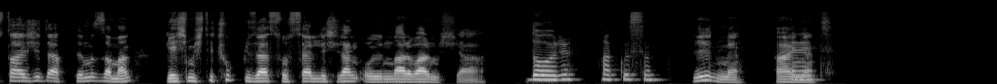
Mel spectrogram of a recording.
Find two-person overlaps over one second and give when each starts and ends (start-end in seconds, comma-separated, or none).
none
